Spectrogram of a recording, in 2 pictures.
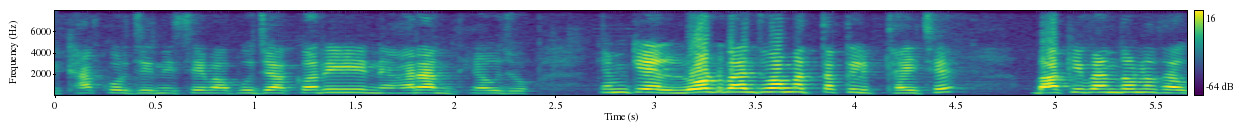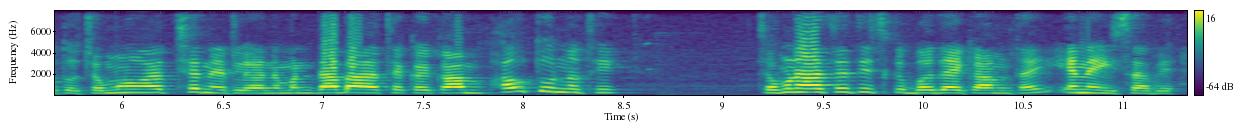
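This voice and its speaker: Chatty high-voiced woman vlogger. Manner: chatty, teasing, gives homespun advice. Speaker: family vlogger. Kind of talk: casual home vlog chat.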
